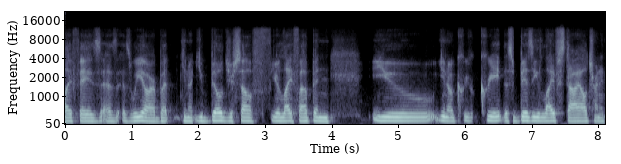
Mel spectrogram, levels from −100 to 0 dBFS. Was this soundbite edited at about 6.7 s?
yes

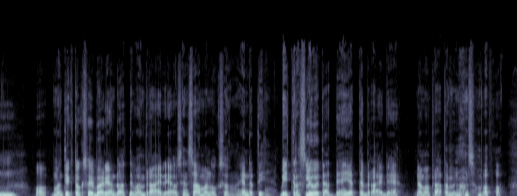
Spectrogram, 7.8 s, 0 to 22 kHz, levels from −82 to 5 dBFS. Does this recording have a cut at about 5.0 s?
no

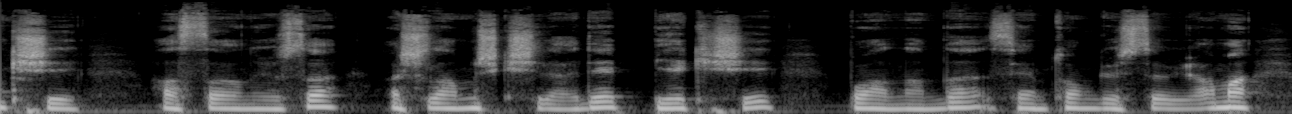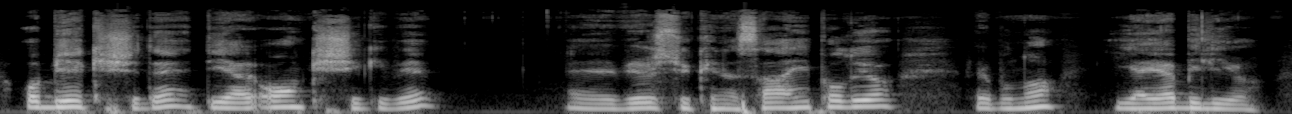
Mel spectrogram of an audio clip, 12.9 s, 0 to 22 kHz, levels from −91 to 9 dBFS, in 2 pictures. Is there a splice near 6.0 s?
no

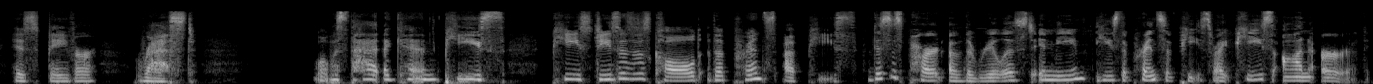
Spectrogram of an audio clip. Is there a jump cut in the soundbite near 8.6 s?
yes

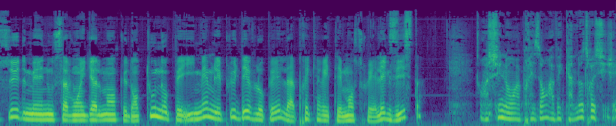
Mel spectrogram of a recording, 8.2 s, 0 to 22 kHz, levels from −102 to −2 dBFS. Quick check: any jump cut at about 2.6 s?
no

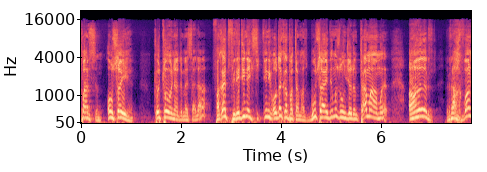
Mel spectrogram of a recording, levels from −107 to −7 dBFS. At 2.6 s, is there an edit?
yes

